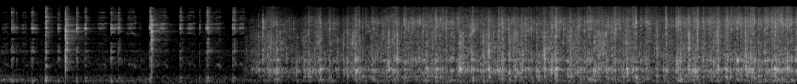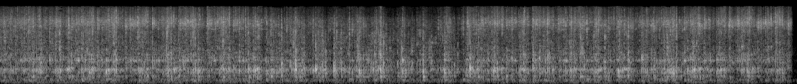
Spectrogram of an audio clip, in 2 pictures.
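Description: An electric mixer beats cheesecake brownie batter flavored with almond extract, a steady whirring drone with clinking against the bowl, starting after a few scattered knocks and running continuously.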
